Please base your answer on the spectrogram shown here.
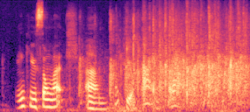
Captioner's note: audience applauds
